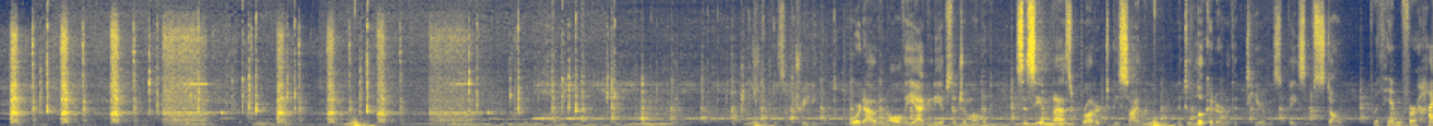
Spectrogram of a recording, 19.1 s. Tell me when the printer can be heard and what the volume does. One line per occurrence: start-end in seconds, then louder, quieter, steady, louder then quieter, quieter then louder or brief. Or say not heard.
0.0-19.0 quieter.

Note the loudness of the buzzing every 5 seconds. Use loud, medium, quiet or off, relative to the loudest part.
loud, medium, loud, loud.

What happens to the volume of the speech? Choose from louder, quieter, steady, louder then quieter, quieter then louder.
quieter.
